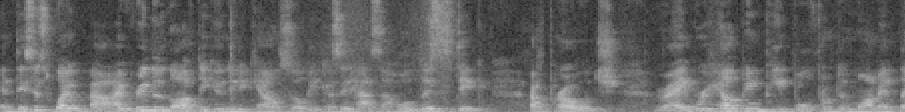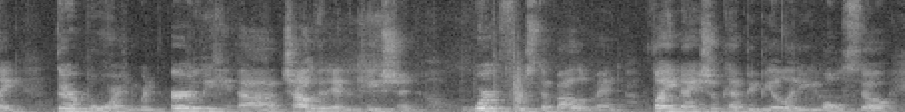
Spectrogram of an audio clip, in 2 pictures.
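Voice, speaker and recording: In a room with audible echo and noticeable background noise, a woman with a Spanish accent talks at a fairly quick pace with ordinary pitch variation. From El Salvador. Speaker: immigrant rights advocate and attorney. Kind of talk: conference panel talk. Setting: conference panel with audience. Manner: halting with frequent fillers.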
